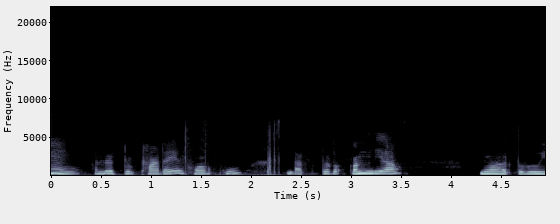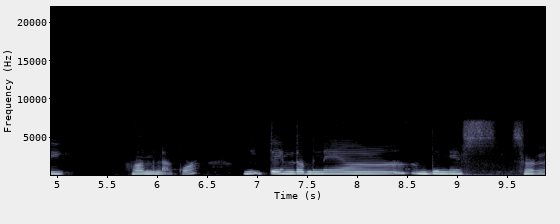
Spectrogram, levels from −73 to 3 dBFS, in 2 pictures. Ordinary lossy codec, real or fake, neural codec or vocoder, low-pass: AAC, 48 kbps; fake; codec, 16 kHz, 1 kbps, X-Codec, HuBERT features, trained on balanced general audio; 7.2 kHz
